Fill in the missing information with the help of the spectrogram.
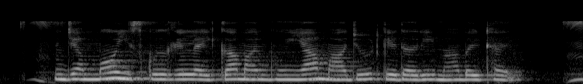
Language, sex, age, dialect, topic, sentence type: Chhattisgarhi, female, 25-30, Central, agriculture, statement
